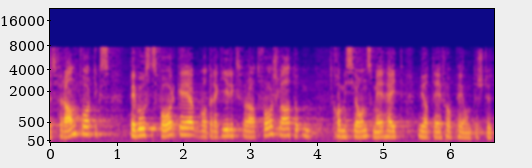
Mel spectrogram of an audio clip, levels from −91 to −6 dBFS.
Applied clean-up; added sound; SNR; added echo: none; none; none; none.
